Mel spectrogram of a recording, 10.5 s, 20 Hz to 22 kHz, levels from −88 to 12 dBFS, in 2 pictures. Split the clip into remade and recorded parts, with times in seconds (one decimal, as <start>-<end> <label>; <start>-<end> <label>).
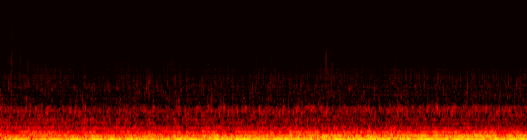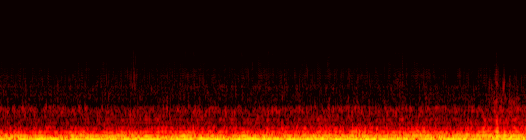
0.0-10.5 remade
